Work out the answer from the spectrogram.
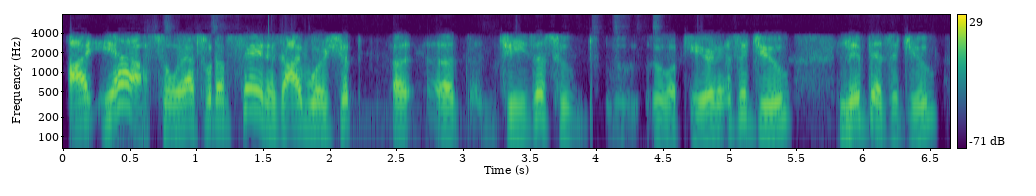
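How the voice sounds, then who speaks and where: High-pitched opinionated man, muffled audio. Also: big pitch swings, normal speed, no room sound. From Spain. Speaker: caller. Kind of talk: opinionated political conversation. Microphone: phone or voice call.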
